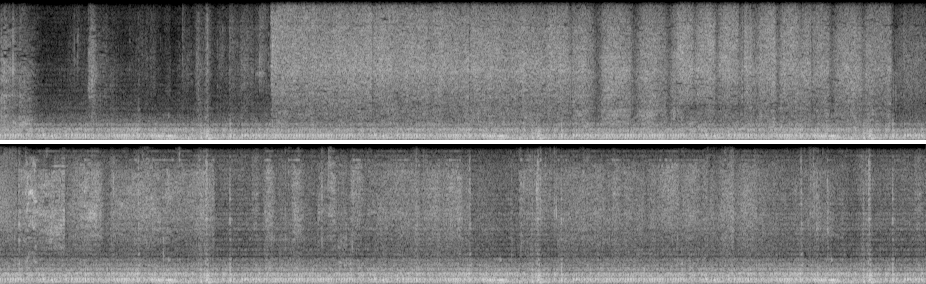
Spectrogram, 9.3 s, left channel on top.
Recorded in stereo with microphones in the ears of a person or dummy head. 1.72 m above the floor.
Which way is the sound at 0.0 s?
80° right.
